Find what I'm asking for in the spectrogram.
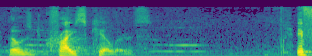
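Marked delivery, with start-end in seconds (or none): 0.1-1.5 bitter derogatory sneer. Retold or imitated. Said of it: "in a real bitter".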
